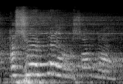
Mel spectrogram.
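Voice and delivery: high-pitched curt order; imitated bossy mother. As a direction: send the child off as an exasperated mother. Mother orders child to the well.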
